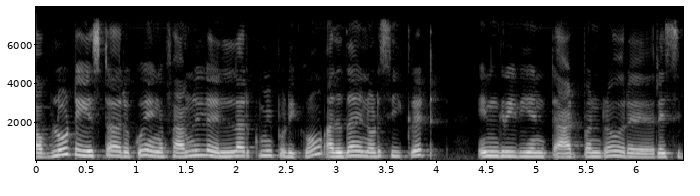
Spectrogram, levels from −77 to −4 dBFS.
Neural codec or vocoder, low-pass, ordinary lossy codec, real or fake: none; 7.2 kHz; none; real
